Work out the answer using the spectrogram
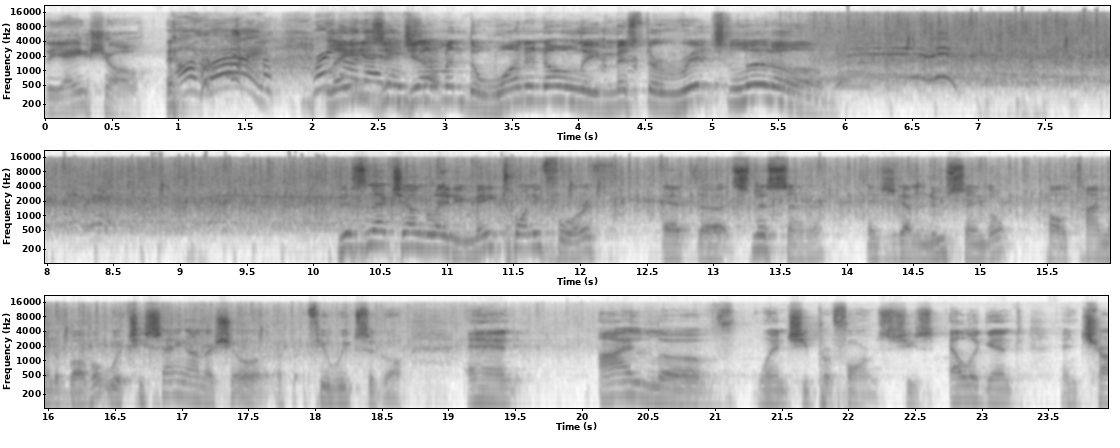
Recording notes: Live at the South Point Casino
